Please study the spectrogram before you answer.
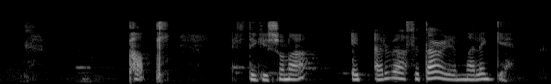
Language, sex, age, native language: Icelandic, female, 11, Icelandic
